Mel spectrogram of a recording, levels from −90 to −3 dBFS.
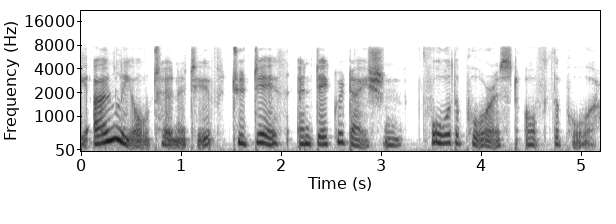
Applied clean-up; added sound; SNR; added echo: none; none; none; none.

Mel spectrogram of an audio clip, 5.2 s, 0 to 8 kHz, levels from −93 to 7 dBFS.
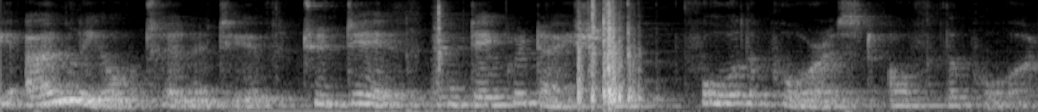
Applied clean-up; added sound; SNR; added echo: none; Telephone; 4 dB; reverberation time 0.6 s.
